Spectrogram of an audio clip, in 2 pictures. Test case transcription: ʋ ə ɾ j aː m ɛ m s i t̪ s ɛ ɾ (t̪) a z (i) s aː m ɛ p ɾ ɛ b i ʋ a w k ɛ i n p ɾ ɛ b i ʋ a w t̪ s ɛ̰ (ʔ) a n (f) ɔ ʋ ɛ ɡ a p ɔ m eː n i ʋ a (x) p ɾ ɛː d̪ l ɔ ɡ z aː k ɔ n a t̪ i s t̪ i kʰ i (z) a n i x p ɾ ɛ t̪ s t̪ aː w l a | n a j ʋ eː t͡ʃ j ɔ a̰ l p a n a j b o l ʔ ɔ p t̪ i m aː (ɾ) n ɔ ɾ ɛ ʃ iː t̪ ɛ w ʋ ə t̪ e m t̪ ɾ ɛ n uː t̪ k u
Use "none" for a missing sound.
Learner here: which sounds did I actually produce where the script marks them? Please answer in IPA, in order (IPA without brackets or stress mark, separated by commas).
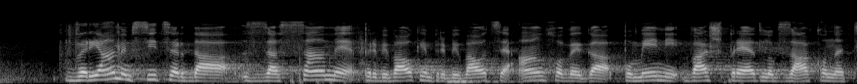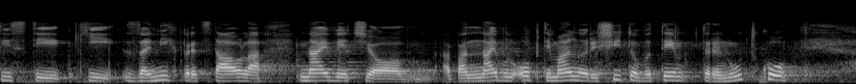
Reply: d̪, a, ʔ, x, ʃ, z, l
